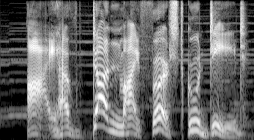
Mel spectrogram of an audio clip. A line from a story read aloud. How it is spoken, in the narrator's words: exclaimed Don Quixote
